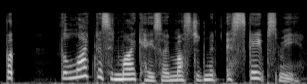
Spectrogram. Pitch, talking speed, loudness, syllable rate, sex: 230 Hz, 215 wpm, -17 LUFS, 6.3 syllables/s, female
